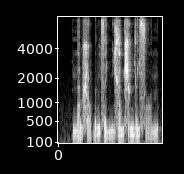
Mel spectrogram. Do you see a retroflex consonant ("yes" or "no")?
yes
